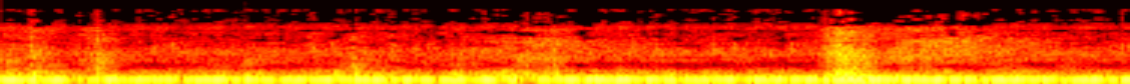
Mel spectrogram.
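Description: A car engine runs steadily as the car pulls away after picking up a hitchhiker. It makes a low, continuous rumble with faint clatter and one brief knock near the end, with no talk.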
